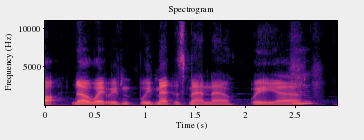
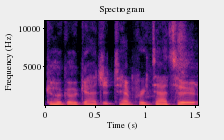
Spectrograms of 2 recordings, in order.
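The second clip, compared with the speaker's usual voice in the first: quiet mutter under her breath. Voicing a character casting a spell: muttered under her breath. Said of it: "under her breath, she says".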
